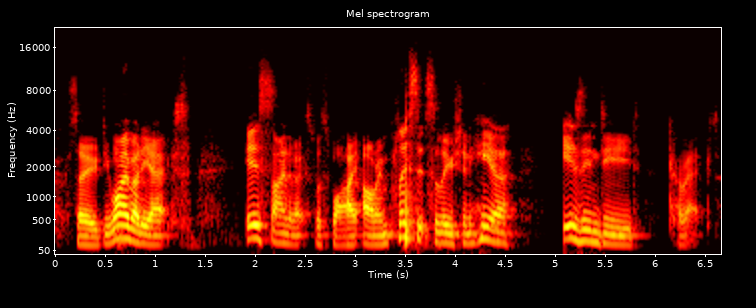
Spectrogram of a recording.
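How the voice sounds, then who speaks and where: With lively intonation and a moderate pace, a man with an unremarkable speaking voice is captured on a very clean recording with a silent background. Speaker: maths lecturer. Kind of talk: tutorial.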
